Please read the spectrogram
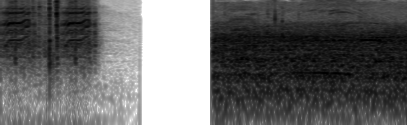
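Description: A camera-shutter sound effect, a quick cluster of clicks lasting about half a second, then a brief silence. About a second in, steady stadium crowd noise starts.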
